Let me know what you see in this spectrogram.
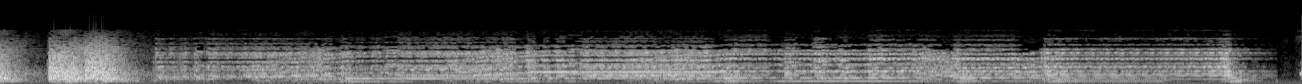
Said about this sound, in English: Jingles was just about right here when those shots cut loose, Wild Bill. They're shooting again, Bill. Get back under the roof, Buddy. They're coming from the rooms again, Bill.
